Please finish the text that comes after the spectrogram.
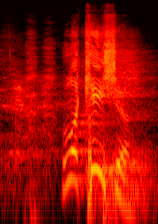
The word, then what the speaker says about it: Laq'kieche: Lakeisha. Spell it. L-A-Q K-I-E-C-H E, accent over the E, and the Q is silent.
